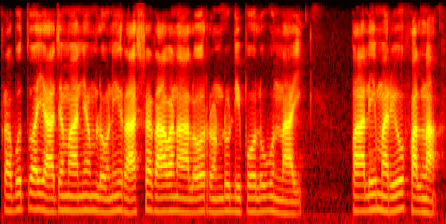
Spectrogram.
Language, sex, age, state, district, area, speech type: Telugu, male, 18-30, Telangana, Sangareddy, urban, read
